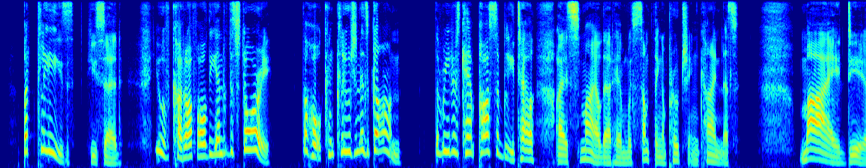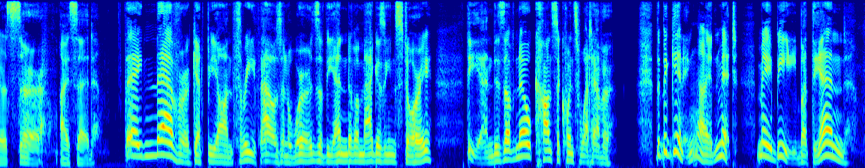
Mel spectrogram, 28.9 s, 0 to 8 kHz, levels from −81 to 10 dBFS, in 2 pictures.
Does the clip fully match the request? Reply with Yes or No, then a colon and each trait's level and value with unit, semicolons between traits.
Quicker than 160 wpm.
No: average, 140 wpm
